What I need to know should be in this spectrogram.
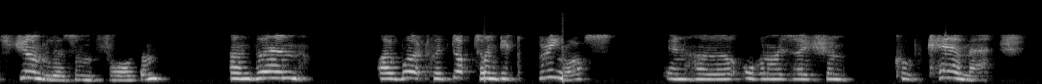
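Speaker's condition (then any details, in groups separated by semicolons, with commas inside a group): Cerebral palsy quadriplegia; born 3 months premature, 3 months in oxygen tent, brain damage, both hands and legs, blind from 15, partial hearing loss; permanent wheelchair user, much pain from surgery, spasm when moved suddenly, in her 70s, 24/7 care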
